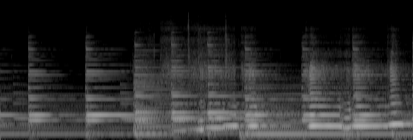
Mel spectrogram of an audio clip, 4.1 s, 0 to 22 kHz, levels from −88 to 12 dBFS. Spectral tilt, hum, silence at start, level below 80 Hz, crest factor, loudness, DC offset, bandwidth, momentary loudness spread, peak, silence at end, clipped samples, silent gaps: -6 dB/octave; none; 0 s; -66 dBFS; 18 dB; -33 LUFS; under 0.1%; 11 kHz; 9 LU; -14 dBFS; 0 s; under 0.1%; none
